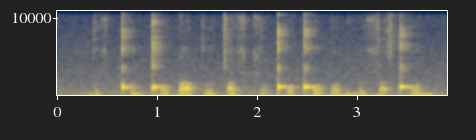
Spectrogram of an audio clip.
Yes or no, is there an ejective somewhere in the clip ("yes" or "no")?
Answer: yes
